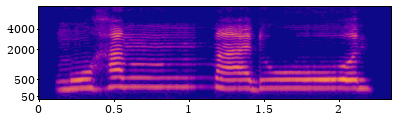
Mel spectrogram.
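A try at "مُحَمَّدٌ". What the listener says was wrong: Nah, dunnya tidak panjang ya. Muhammadun. Nah, mimnya ini ditahan ya karena eh, masuk di tingkatan yang paling sempurna. Jadi paling panjang tempo gunnahnya ya. Muhammadun. Nah, dia tempo gunnahnya itu dua harokat.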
